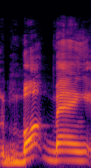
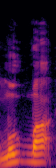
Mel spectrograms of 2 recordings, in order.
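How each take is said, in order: First: "Mukbang" said as "muck-bang", short uh and flat a as in cat; the common anglicized "Mukbang", muck-bang; wrong pronunciation. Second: "mukbang" said as "mook-bahng", rounded oo and open ah; correct pronunciation. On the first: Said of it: "Mukbang is not how you say it". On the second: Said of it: "'cause that's how you really say it". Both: Shown as a demonstration.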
